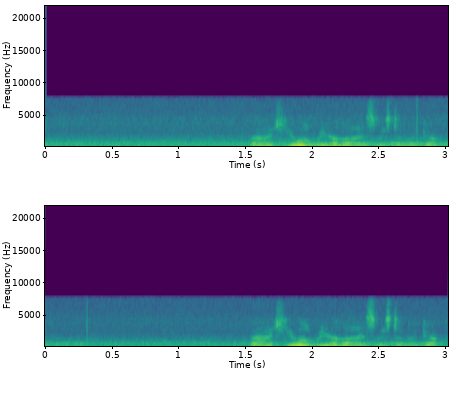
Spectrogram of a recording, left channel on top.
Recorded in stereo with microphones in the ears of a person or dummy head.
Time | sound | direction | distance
1.5 | a man speaking | 15° right (ahead or behind) | 0.9 m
